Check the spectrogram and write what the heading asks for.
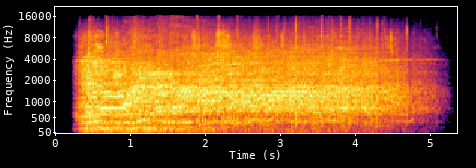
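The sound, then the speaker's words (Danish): A large crowd of fans in front of a big screen erupts in loud, sustained cheering and shouting as the referee blows the final whistle on Denmark's 2-1 win over the Czech Republic, a dense roar of many voices with scattered whistles and claps that holds steady for several seconds before tapering slightly. “Og glæden, den var heller ikke til at undslippe foran storskærmen, da dommeren han så fløjtede kampen af.”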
